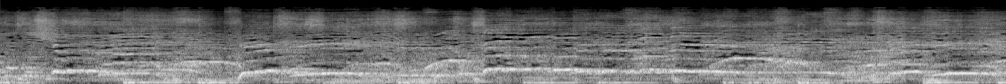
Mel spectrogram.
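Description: A man singing live into a handheld microphone over an upbeat pop backing track with a steady bass beat, holding long, gliding notes.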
